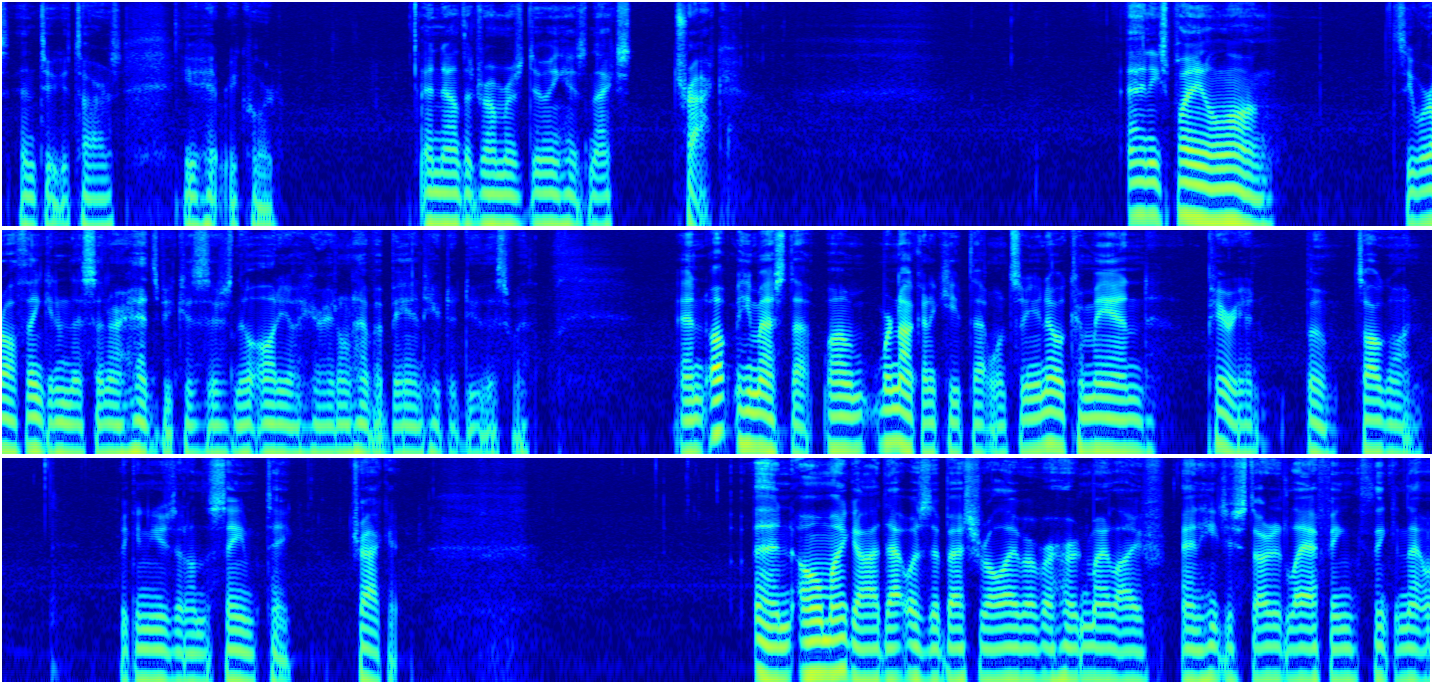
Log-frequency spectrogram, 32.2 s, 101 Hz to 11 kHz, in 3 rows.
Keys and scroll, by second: 1.3 3, 19.8 super+., 23.8 3.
